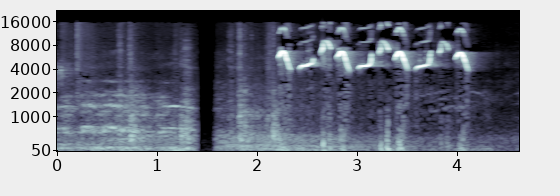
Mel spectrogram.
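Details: Cinereous tit (Parus cinereus) singing about ten sharp, high whistled notes in quick paired phrases over two seconds, after a stretch of low background rumble.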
